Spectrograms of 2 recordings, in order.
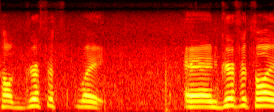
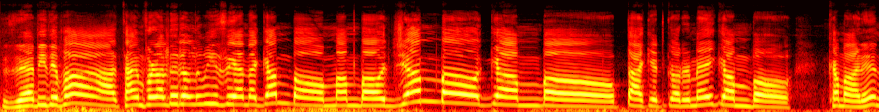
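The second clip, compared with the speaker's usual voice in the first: hammed-up Louisiana Cajun accent, higher, drawn-out gumbo rhyme; silly put-on Louisiana Cajun sing-song voice; mock Cajun accent; 5 semitones higher than usual. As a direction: play a goofy Louisiana Cajun cook showing off his gumbo. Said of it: "What kind of an accent is that?".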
